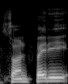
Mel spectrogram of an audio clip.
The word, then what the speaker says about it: Sonpuri: How to pronounce right way? Son puri or son py.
